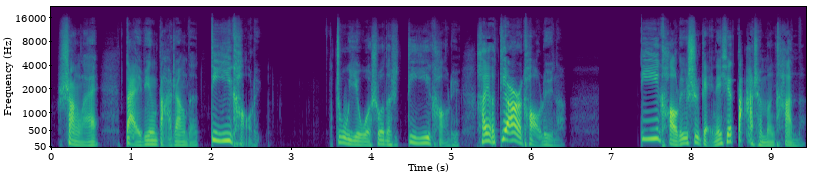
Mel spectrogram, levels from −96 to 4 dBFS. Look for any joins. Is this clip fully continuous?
yes; 0 cuts

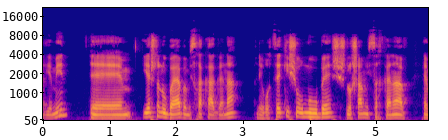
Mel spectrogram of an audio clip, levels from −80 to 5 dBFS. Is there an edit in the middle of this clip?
no; 0 cuts

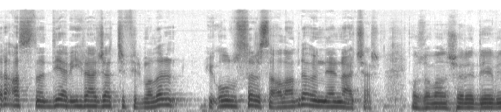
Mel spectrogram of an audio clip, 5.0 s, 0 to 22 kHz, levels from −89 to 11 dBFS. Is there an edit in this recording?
yes; 1 cut; at 4.0 s

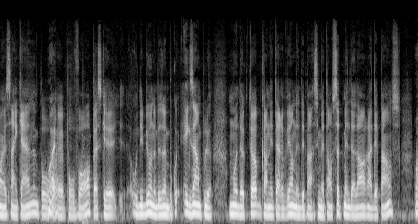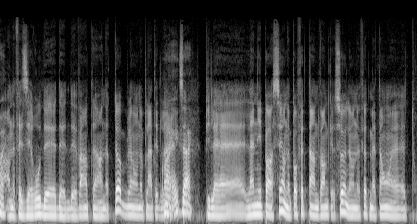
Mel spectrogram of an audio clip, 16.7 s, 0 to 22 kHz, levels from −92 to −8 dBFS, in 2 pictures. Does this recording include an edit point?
no; 0 cuts

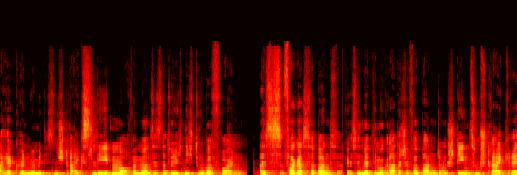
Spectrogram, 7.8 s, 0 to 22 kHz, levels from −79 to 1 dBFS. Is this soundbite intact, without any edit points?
no; 1 cut; at 3.8 s

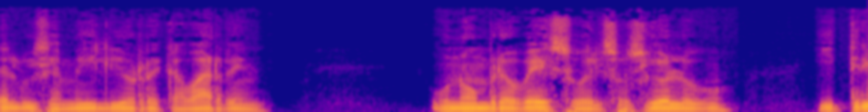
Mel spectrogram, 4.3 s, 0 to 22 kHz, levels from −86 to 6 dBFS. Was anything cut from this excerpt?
no; 0 cuts

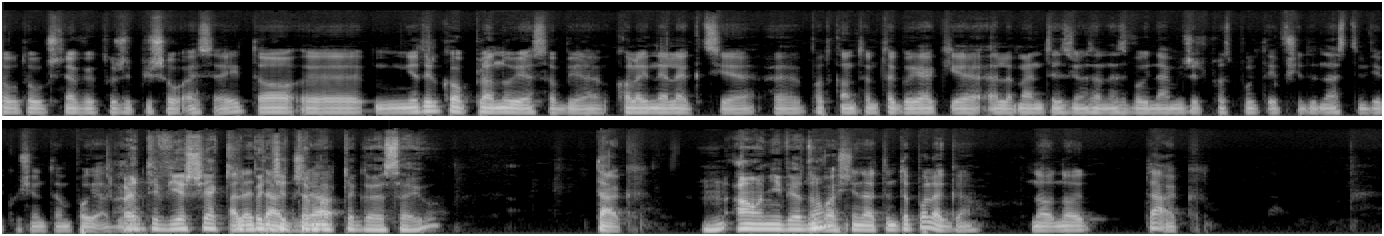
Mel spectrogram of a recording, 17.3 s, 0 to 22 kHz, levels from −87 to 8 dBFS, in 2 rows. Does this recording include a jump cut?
no; 0 cuts

